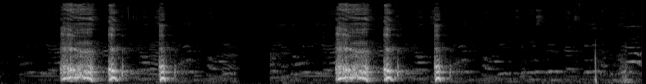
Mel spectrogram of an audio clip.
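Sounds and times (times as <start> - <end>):
voice imitating a five-year-old girl's deep phlegmy cough: 0.6 - 1.8, 3.4 - 4.6.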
